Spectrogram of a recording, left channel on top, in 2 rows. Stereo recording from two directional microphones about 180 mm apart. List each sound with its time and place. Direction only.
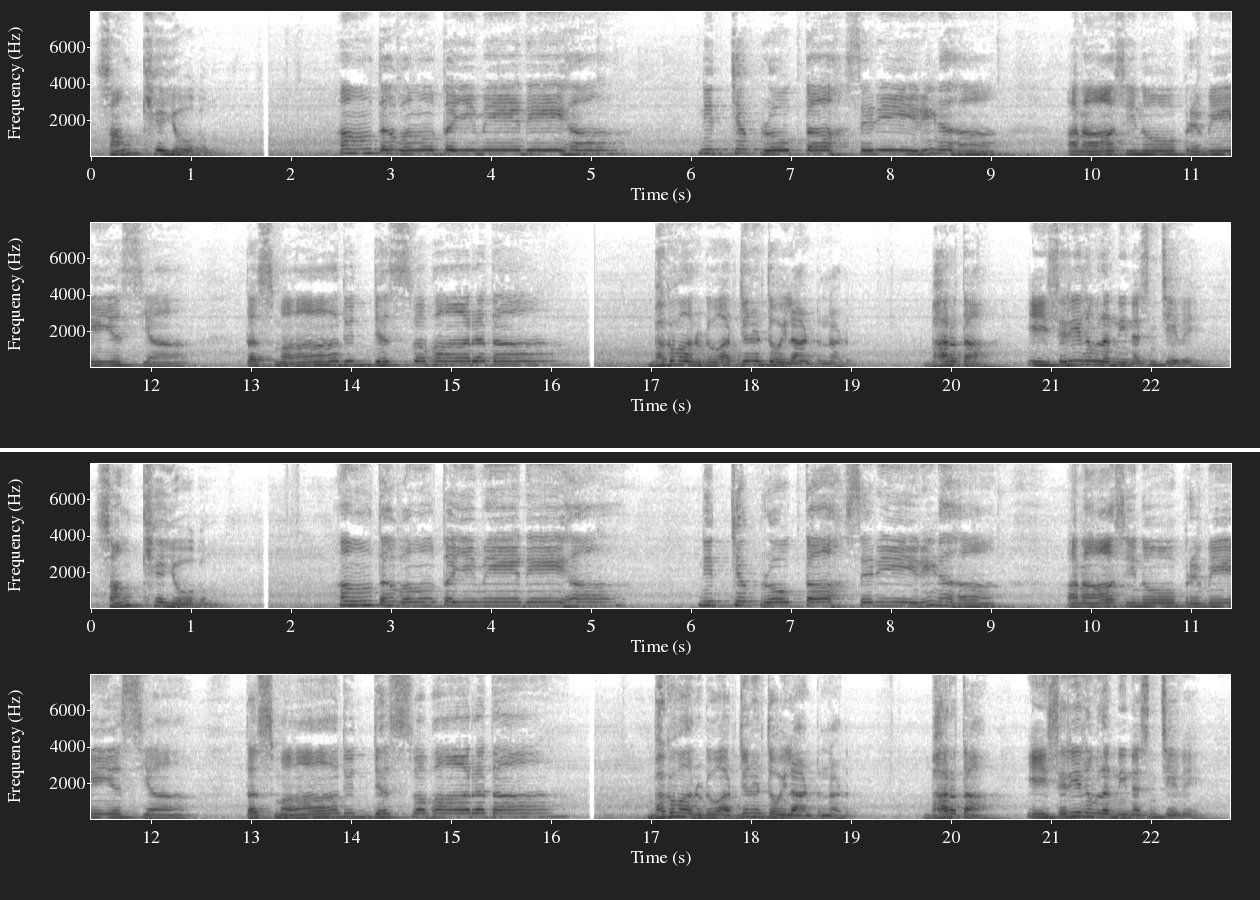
0.1 s speech: 40° right (ahead or behind)
2.5 s mantra: 45° right (ahead or behind)
6.1 s mantra: 45° right (ahead or behind)
17.0 s mantra: 45° right (ahead or behind)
